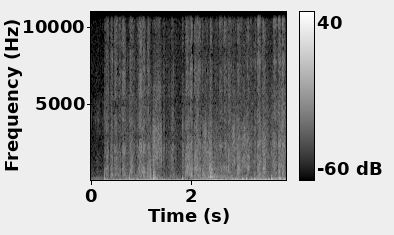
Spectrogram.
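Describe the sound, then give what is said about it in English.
A pen scratches steadily on paper as a name is written down by a member of an aphasia therapy group. The scratching is soft, continuous and rough, with small strokes and taps. “So you're writing down the name of one of the people in the group?”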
